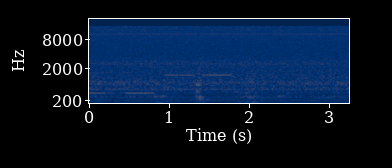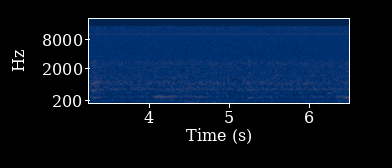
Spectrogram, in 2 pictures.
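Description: Vector 3 3D printer's stepper motors whining faintly as the print head moves while printing, in steady tones that change pitch and stop as one move gives way to the next, with a faint tick about a second and a half in.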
